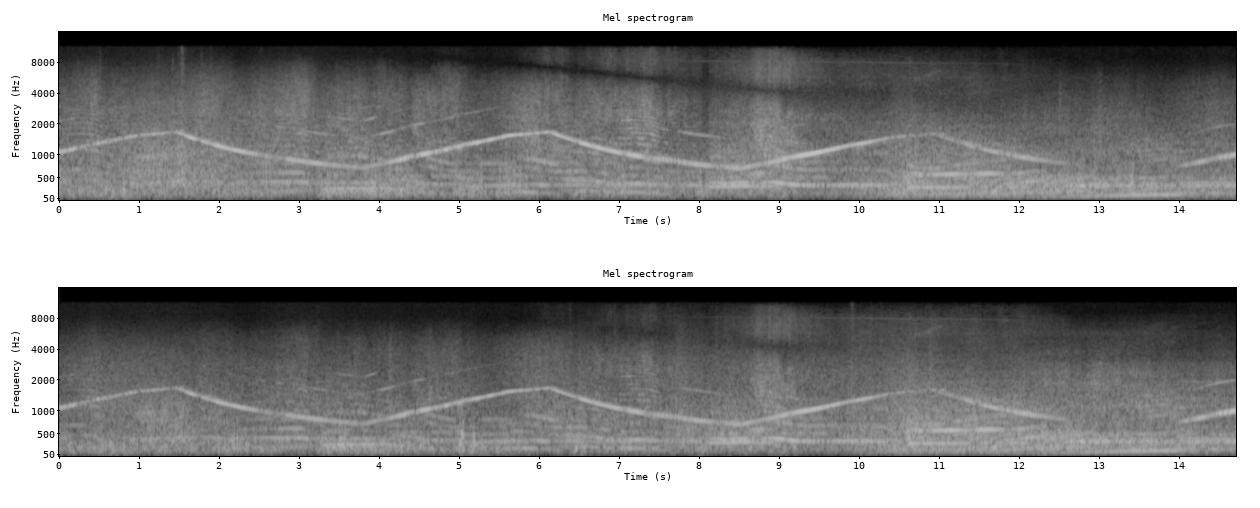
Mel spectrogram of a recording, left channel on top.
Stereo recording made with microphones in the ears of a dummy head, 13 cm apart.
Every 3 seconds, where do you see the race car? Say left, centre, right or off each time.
left, left, left, centre, right.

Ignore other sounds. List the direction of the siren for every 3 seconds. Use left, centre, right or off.
left, left, left, centre, right.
